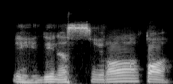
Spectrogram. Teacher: ثم أيضا يكثر الخطأ هنا بتفخيم النون، اهدنا، اهدنا الصراط، وهذا بسبب مجاورة الصاد المفخمة بعدها، فنرقق النون ونفخم الصاد، اهدنا الصراط، وأيضا ننتبه إلى تفخيم الصاد ولو كانت مكسورة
